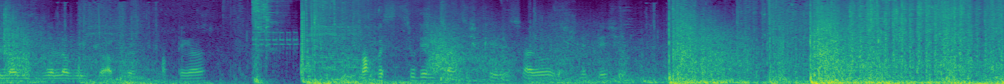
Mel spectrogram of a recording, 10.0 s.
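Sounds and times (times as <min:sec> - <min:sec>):
speech: 0:00.5 - 0:02.3, 0:03.6 - 0:08.0
video game automatic gunfire spray: 0:07.6 - 0:10.0.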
